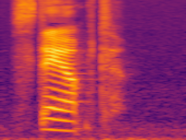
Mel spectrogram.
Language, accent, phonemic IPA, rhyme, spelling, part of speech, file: English, US, /stæmpt/, -æmpt, stamped, verb, En-us-stamped.ogg
- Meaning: simple past and past participle of stamp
